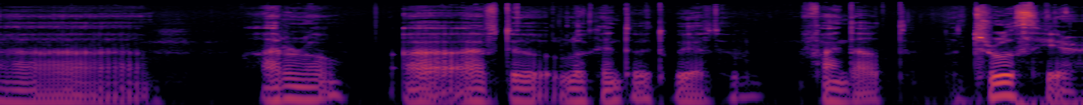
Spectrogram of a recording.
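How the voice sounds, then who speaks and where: A man with a very deep, low voice and vocal fry speaks at a moderate pace, with ordinary pitch variation and long, frequent pauses. The recording is very clean, with a silent background. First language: Icelandic. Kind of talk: casual discussion. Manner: halting.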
